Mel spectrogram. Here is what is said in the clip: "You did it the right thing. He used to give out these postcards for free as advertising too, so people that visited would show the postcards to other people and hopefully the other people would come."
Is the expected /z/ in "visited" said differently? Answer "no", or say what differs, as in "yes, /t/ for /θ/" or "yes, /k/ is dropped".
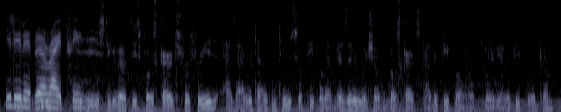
no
